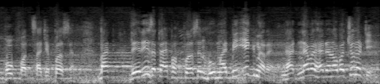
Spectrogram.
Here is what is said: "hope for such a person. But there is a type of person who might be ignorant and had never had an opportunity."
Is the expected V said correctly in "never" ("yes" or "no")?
yes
